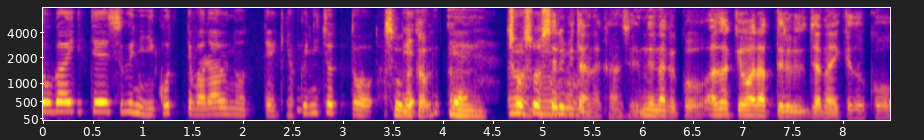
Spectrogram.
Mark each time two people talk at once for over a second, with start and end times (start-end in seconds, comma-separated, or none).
3.4-5.6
